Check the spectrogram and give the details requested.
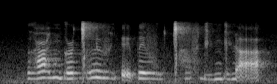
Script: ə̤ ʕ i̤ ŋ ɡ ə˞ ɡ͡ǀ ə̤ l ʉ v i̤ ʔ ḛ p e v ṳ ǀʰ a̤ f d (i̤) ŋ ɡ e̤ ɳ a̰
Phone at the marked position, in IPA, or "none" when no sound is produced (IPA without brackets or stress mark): i̤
